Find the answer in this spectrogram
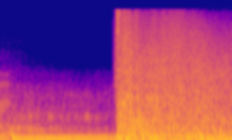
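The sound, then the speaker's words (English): A nuclear warhead detonates in front of a huge defensive shield: a low, steady rumble gives way to a sudden, loud, wideband blast that keeps roaring at full strength to the end. “a great flash as the nuke detonates into a perfect sphere of white-hot plasma in front of the shield”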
